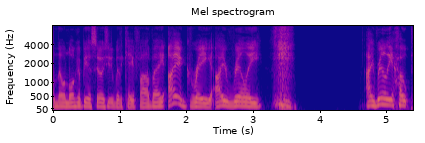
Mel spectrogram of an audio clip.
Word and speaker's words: kayfabe: It's kayfabe, not kayfabe. Look, I've only ever heard Kirsha say that, and Kirsha says it as kayfabe, okay? So, look, if my Kamiyoshi pronounces it one way, then obviously I'm going to pronounce it that way too.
